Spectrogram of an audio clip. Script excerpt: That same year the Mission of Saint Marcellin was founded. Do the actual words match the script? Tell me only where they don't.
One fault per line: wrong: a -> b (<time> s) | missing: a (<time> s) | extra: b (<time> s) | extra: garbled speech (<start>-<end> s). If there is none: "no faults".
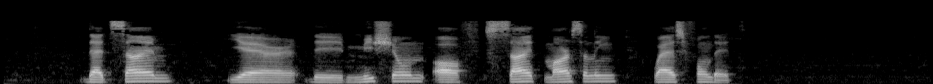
no faults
